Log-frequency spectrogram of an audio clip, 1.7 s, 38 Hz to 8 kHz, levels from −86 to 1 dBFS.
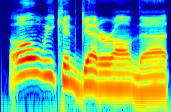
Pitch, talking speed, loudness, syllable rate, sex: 155 Hz, 210 wpm, -15 LUFS, 4.6 syllables/s, male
